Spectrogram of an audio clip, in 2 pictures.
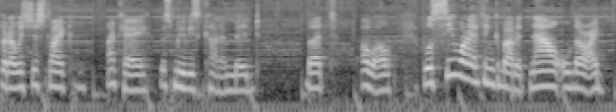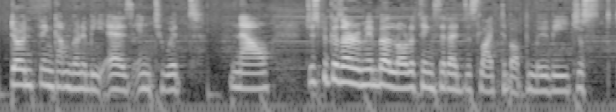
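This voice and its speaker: A woman streamer in casual chat who rambles and reads out chat comments. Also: mid-range voice. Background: faint background music.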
